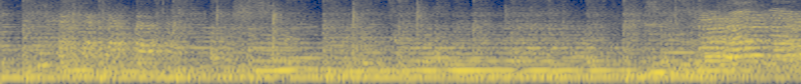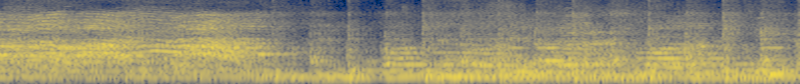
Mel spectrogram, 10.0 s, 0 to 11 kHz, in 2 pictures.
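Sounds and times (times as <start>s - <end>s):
young children's voices: 4.3s - 6.8s.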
